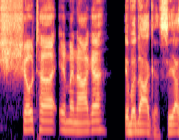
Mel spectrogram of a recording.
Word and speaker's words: Imanaga: Imaga. I don't even know if I'm pronouncing that properly. Imaga. Save that for mispronunciation. No, save his. Both of ours. What is it, Lubbock? I think it's Shota Imanaga.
